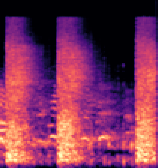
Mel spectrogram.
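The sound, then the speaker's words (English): Gunfire in a radio drama shootout as outlaws swoop in on a gold shipment in town: three loud, sharp bursts, each trailing off into a decaying tail, spaced fairly evenly apart. “And then they swooped down, guns blazing.”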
